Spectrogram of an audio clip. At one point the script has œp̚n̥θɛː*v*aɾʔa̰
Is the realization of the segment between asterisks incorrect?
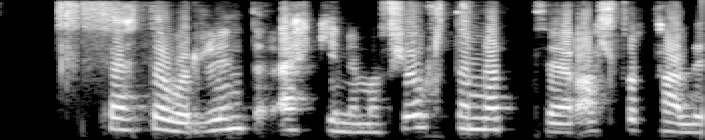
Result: yes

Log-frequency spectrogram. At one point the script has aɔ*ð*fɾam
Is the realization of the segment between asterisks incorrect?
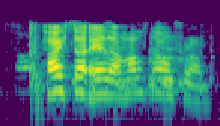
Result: yes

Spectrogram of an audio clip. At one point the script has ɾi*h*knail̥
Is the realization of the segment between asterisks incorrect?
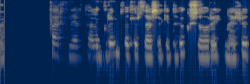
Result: no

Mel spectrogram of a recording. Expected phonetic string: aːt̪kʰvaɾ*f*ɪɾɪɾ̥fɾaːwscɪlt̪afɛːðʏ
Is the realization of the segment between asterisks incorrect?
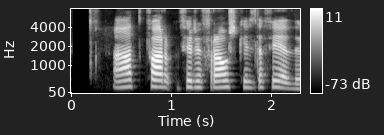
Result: no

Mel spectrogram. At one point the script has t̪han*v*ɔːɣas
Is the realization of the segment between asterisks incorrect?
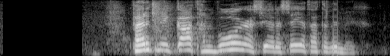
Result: no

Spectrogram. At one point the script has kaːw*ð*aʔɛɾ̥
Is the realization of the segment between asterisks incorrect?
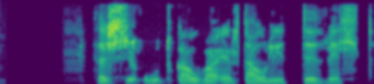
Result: yes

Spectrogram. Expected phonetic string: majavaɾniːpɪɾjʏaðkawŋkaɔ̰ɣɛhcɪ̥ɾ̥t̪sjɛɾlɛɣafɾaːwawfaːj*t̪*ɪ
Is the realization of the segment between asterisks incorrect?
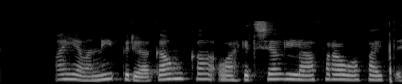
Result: no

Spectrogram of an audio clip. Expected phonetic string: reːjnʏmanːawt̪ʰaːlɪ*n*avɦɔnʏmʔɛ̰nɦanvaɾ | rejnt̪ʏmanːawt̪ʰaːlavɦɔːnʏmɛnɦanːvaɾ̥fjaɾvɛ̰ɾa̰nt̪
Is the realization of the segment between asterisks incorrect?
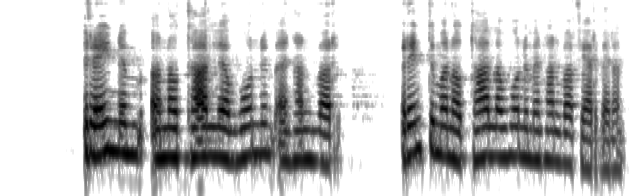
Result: yes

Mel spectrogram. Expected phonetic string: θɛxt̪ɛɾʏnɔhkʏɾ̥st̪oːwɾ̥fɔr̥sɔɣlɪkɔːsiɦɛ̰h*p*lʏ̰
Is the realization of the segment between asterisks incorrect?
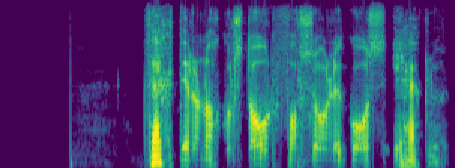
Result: yes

